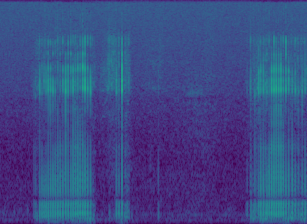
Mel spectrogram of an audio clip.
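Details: Dog sleeping and dreaming on a pillow, snoring in two loud, raspy, rattling bursts of about a second each, plus a shorter snort between them, separated by quiet indoor stillness.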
